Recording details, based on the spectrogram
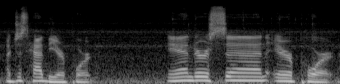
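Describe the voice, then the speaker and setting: Rambling storyteller man, slightly high voice. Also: lively intonation, measured pace, a little hiss or hum, low-quality recording. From Indiana. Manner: rambling storytelling with many restarts. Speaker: live streamer. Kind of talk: casual chat with viewers.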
